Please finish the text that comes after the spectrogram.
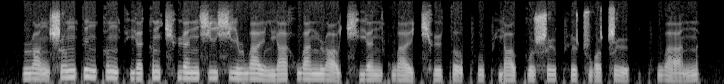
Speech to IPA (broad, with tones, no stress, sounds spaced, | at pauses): ɻ ɑ̰˨˩ ŋ ʂ ɤ˥ ŋ t̪ i˥˧ ŋ k ɤ˥˩ ŋ t̪ʰ j ɛ˧˥ k ə˧ n t͡ɕʰ ɥ ɛ˥ n ɕ i˥ ɕ i˥˧ ɻ w a˥˩ ɪ̯ l j ä˥ x w a˥ n ɻ ɑ̰˨˩ ʊ̯ t͡ɕʰ j ɛ˥˧ n k w a˥˩ ɪ̯ t͡ɕʰ y˧˥ t̪ ɤ̰˨˩ pʰ u˥˧ pʰ j ɑ˥˧ ʊ̯ k u˥˧ ʂ ɻ̩˥˧ pʰ y˥˩ ʈ͡ʂ w ɔ˧˥ ʈ͡ʂ ɻ̩˥˩ | pʰ w a̰˨˩˦ n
